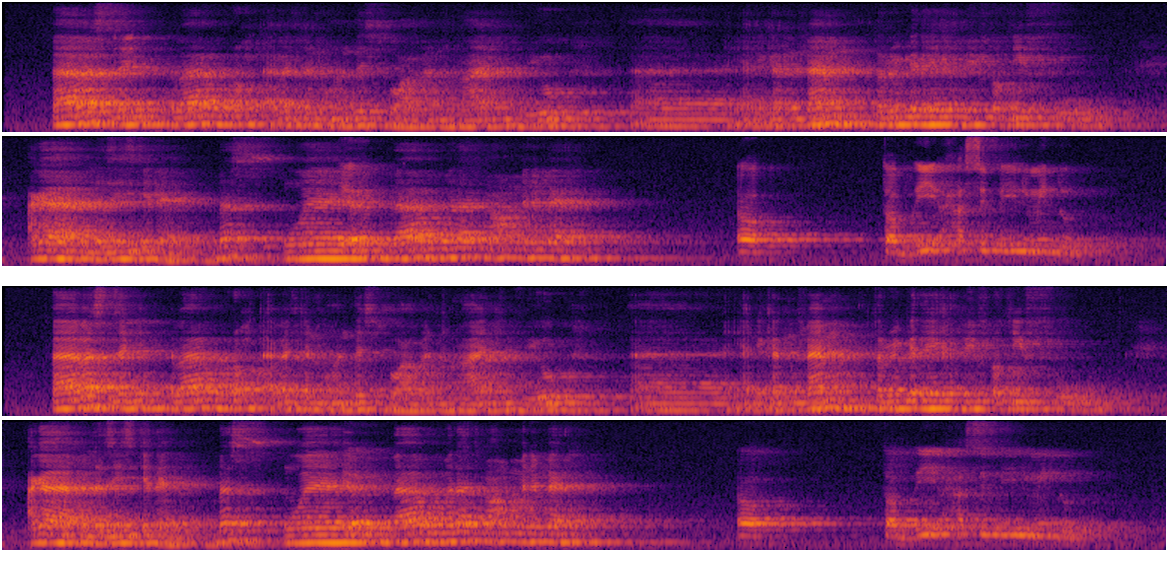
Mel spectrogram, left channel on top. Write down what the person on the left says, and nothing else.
امم
جامد
اه طب ايه حسيت بايه اليومين دول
